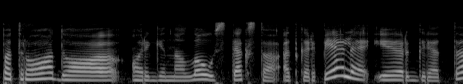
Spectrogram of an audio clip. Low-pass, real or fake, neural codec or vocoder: 7.2 kHz; real; none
